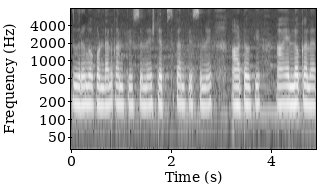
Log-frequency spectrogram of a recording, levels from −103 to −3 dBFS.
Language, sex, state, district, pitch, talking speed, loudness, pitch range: Telugu, female, Andhra Pradesh, Visakhapatnam, 185 Hz, 120 wpm, -17 LUFS, 180-185 Hz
